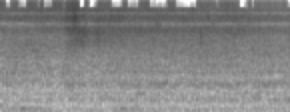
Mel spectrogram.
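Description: Homemade chicken broth poured into a hot pan with onions, a steady close watery rush with light sizzling, continuous and fairly even throughout with no talking.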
